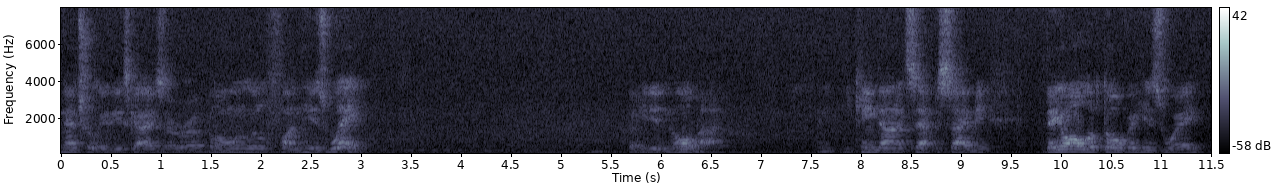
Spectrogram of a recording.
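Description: At a moderate pace, a man speaks with long, frequent pauses, big swings in loudness and ordinary pitch variation, with noticeable background noise and audible room echo. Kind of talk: interview answer, acted monologue. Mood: aggrieved, storytelling. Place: empty room.

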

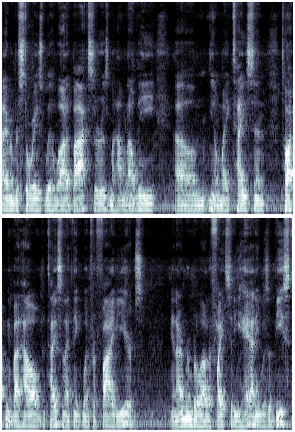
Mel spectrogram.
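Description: With fairly even intonation, a man talks at a fairly low pitch amid audible room echo and light background noise. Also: moderate pace. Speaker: self-help vlogger. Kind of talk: casual vlog chat. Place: home room. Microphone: phone near.

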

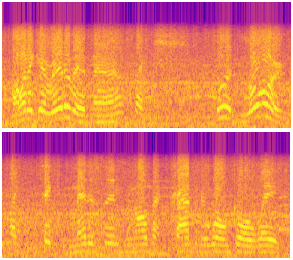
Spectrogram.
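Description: The speech comes at a very fast pace with a dry sound with no echo, over loud background noise. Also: man. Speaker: driver vlogger. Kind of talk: casual vlog chat. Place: car. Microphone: phone near.

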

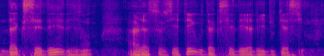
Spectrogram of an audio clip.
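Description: Against a quiet background, a man's somewhat breathy voice goes at a moderate pace. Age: 50s. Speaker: sociology professor. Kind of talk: conference talk. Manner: hesitant with fillers. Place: stage. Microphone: headset.

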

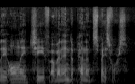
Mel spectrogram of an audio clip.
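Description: Over a quiet background, a man with a fairly low pitch talks at a fairly quick pace. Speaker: keynote speaker. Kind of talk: keynote speech. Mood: warm, lightly humorous. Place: hall. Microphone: podium.

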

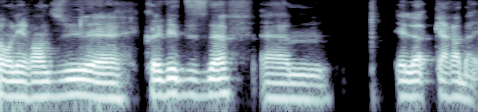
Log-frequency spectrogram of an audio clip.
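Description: Monotone and flat, a man speaks at a fairly low pitch in a dark, mellow tone. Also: quiet background. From Montreal, Quebec. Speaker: college football player. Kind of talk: recruitment interview. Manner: halting, many fillers. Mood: calm, relieved, grateful. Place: home room. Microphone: webcam.

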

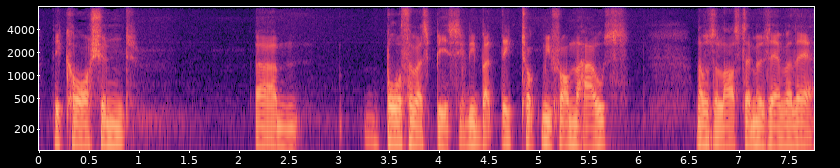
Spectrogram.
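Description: A man at medium pitch talks in a flat monotone at very even loudness, with long, frequent pauses. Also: moderate pace. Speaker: male domestic abuse survivor. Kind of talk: personal testimony. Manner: halting.

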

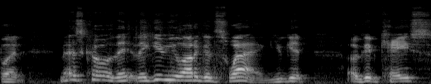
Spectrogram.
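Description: Fairly quick male speech over faint background noise. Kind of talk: casual unboxing chat. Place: home room. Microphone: phone near.

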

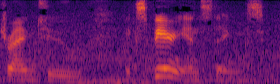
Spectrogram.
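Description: A man speaks in a dry recording with no echo. Noticeable background noise can be heard. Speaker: travel vlogger. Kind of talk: casual vlog chat. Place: street. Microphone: phone near.

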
